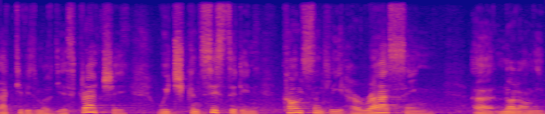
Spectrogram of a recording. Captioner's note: spanish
